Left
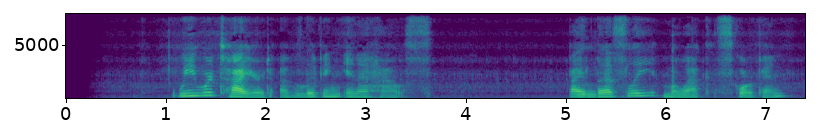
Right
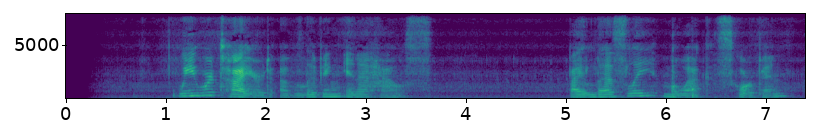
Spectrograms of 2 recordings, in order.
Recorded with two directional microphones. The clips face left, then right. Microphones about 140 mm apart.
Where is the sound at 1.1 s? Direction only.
45° left (ahead or behind).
